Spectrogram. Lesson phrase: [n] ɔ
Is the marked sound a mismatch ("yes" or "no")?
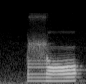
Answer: yes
